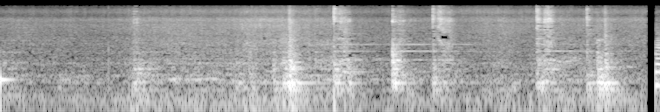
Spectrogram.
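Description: A pan of cumin, turmeric and Kashmiri red chilli powder paste with chopped small tomato sizzles steadily while a spoon stirs and scrapes it in several distinct strokes, close and moderately loud, for a fish-head and taro-stem curry.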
